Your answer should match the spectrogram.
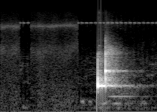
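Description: A single electronic chime, one bright ding about a second and a half in that fades away over half a second.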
